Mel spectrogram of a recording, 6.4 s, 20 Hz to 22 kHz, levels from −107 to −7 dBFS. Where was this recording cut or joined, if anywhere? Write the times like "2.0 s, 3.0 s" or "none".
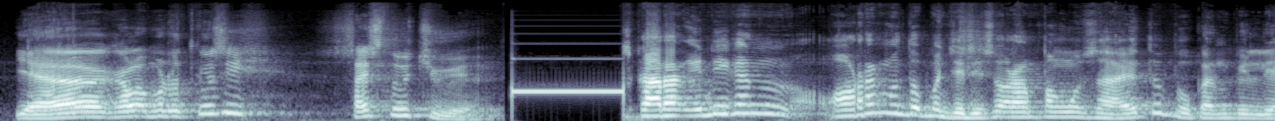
2.4 s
